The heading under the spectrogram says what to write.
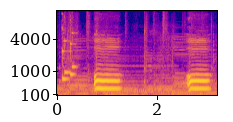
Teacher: About the main vowel, U. Lips rounded and slightly protruded, like whistling. Your tongue high and pulled back slightly.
